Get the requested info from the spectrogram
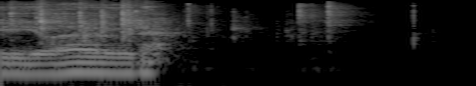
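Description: Computer keyboard keys clicking as a few letters are typed, a handful of faint, sharp taps in the second half.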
